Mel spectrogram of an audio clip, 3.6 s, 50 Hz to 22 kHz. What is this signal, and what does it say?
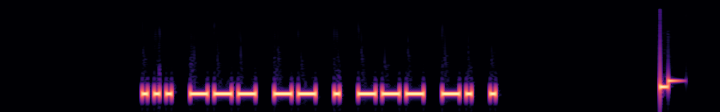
Morse code, heard as a keyed tone, about 40 wpm, 700 Hz. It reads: SOMEONE
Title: Sentences from Top 600 Words - New Word Drill - 40wpm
